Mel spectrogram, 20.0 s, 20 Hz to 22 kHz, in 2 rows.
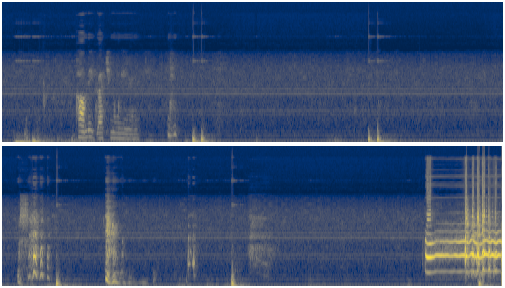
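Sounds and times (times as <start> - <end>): electrical hum: 0.0 - 20.0
dull thumps: 3.8 - 4.2, 7.3 - 7.8, 11.0 - 11.4, 14.5 - 15.0.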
